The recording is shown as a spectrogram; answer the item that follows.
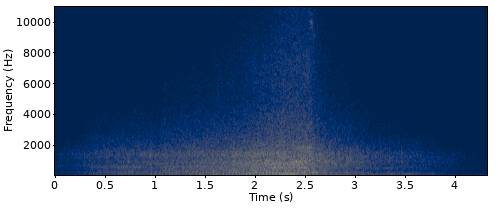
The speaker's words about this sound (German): Klar, das erkennst du sofort. So klingt ein Auto.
